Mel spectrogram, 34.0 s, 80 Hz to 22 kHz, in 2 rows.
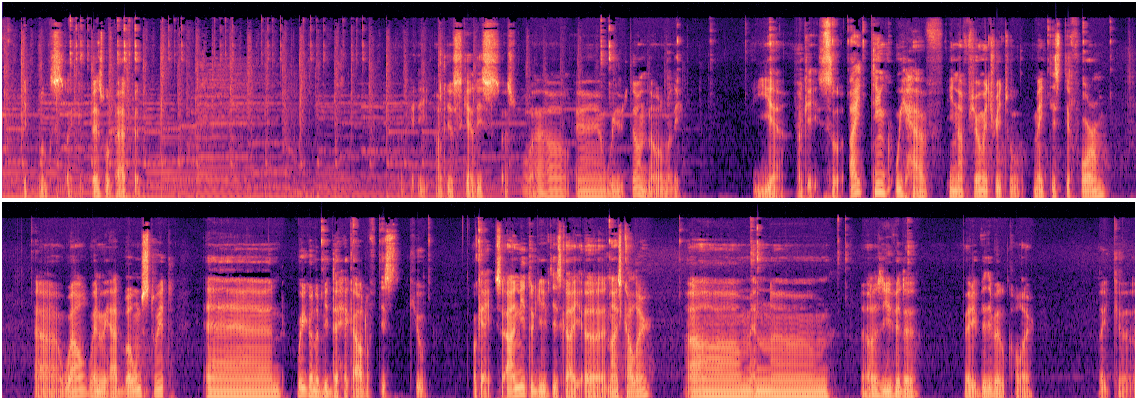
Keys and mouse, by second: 1.0 click, 1.2 click, 1.7 click, 1.9 click, 2.6 click, 3.4 click, 3.8 click, 4.0 click, 4.5 click, 4.7 click, 5.1 click, 5.3 click, 6.2 s, 9.6 Tab, 10.1 middle click, 10.7 Tab, 11.1 middle click, 12.4 shift+middle click, 12.9-15.7 middle drag, 16.2 middle click, 17.4-21.8 middle drag, 22.2 middle click, 22.9 Tab, 23.4 middle click, 26.1-27.2 middle drag, 28.2 click, 29.5 click.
